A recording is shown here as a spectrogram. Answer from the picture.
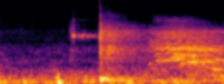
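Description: A volleyball struck twice, about half a second apart, the second hit sharper, followed by players' and spectators' voices calling out.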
